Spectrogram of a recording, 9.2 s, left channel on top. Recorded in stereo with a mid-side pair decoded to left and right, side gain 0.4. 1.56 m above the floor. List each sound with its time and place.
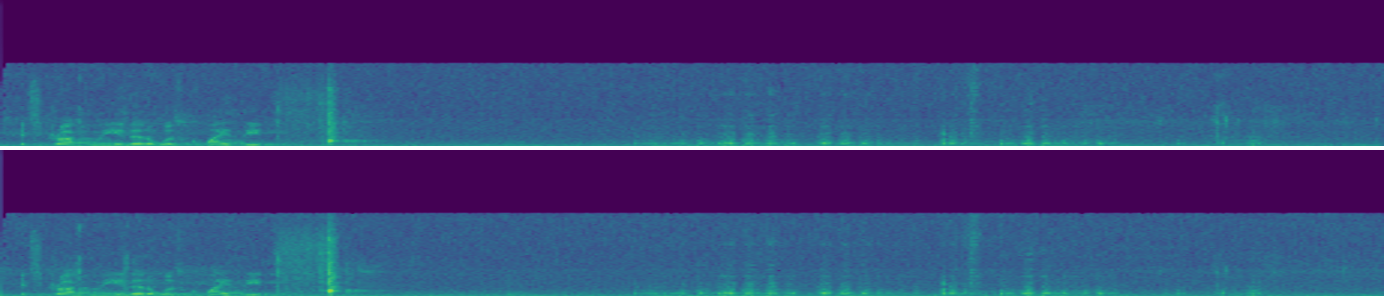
0.1 s a man speaking: 40° left, 6.5 m; by 1.7 s 30° left, 5 m
1.8 s chewing: 45° right, 2 m
4.2 s writing: 5° right, 5.5 m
